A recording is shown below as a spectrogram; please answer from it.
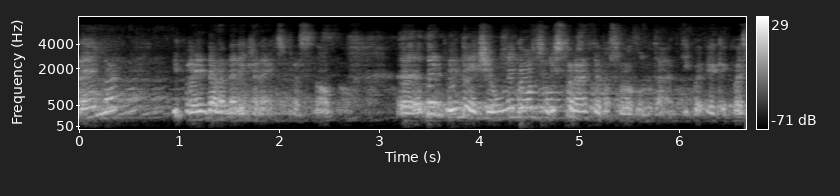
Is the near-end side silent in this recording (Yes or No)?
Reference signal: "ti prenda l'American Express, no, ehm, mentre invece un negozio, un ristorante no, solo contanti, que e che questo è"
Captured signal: Yes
